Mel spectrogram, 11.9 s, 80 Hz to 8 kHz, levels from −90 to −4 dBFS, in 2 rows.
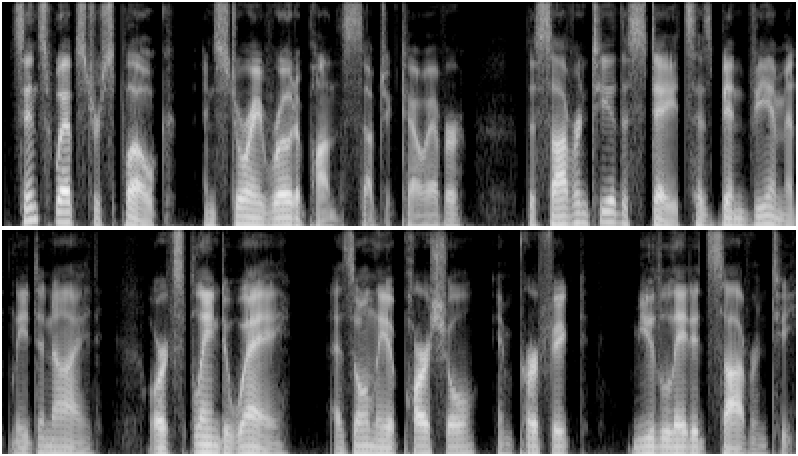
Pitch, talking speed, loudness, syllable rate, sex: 90 Hz, 145 wpm, -20 LUFS, 5.8 syllables/s, male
